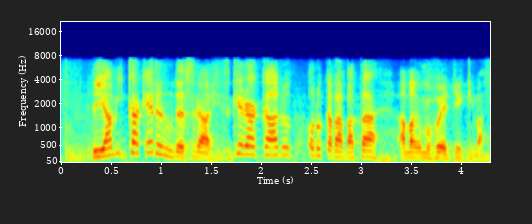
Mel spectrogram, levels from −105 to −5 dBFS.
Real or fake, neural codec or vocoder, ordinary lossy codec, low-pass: fake; codec, 16 kHz, 1 kbps, X-Codec, WavLM features, trained on Multilingual LibriSpeech; MP3, 48 kbps; 7.2 kHz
